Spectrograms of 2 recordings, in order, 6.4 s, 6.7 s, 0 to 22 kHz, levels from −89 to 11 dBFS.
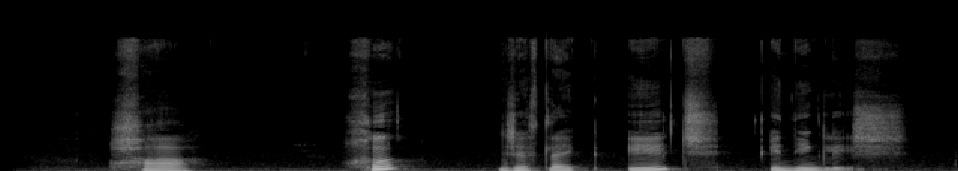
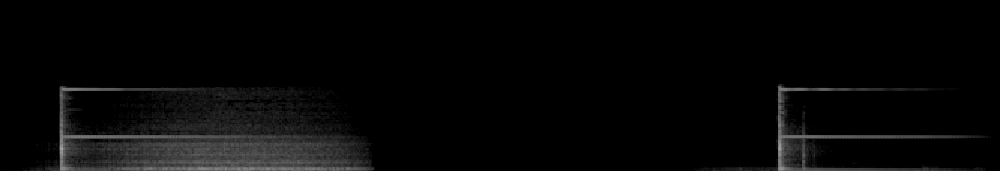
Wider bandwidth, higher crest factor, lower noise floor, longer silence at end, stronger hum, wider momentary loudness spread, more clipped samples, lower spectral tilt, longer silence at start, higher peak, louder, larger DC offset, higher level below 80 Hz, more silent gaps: first, 17 kHz vs 11.5 kHz; second, 20 dB vs 34 dB; second, -68 dBFS vs -75 dBFS; about the same, 0.4 s vs 0.35 s; neither; about the same, 19 LU vs 21 LU; neither; first, -5.5 dB/octave vs -1.5 dB/octave; first, 0.75 s vs 0.4 s; about the same, -12 dBFS vs -10 dBFS; first, -31 LUFS vs -38 LUFS; neither; about the same, -76 dBFS vs -76 dBFS; second, none vs 2.49-4.52 s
